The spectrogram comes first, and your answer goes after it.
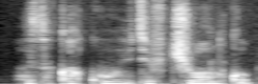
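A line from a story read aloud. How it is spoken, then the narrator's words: Whispered. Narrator (Russian): прошептал Митя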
